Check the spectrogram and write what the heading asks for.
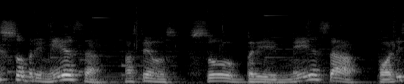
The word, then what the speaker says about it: sobremesa: comer uma então sobremesa então a sílaba tônica de sobremesa é o me e agora para finalizar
